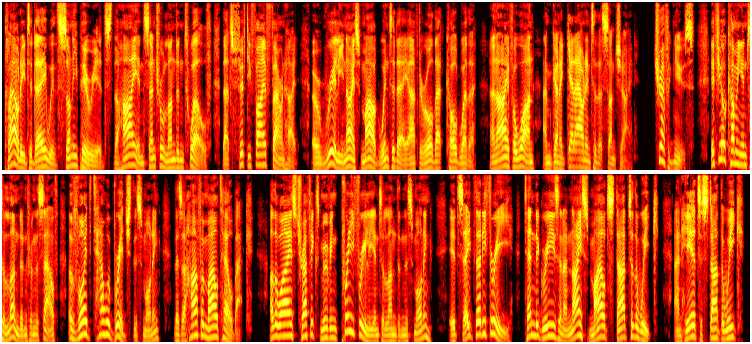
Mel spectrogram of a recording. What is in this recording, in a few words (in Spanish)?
Ingles acento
